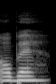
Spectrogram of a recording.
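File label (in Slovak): "obeh", Slovak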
